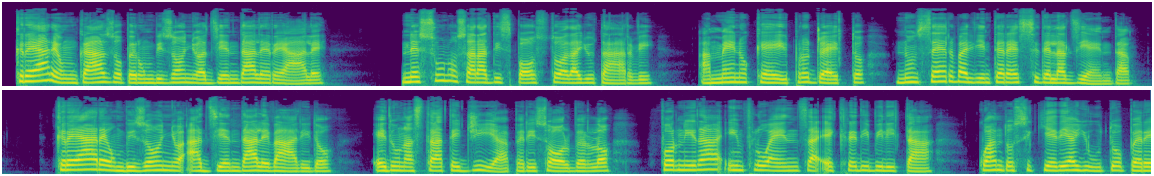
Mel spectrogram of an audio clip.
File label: Italian, Voice Samples, Foreign Language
